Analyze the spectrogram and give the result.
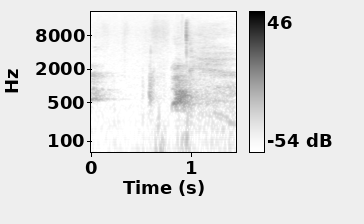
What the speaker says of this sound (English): Cue the pack of dogs outside my window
